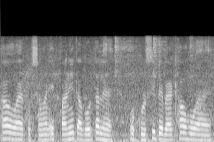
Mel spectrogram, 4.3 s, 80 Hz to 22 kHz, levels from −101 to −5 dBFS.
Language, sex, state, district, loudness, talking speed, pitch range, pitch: Hindi, male, Gujarat, Valsad, -14 LUFS, 155 wpm, 145-170 Hz, 150 Hz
